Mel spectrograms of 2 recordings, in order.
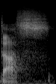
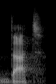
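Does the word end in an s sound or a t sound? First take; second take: s; t. First: The word ends with an s sound. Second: The word ends with a t sound. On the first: "you replace like the S in das" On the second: "with T. So it's dat"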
